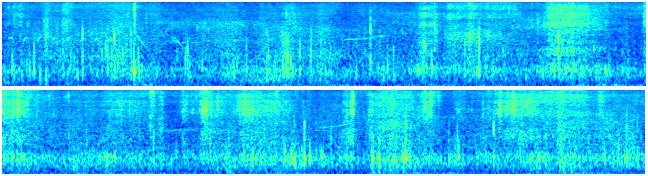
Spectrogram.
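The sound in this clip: Footsteps walking outdoors, faint and steady, with a soft continuous crunch and no clear separate steps, and no voices.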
